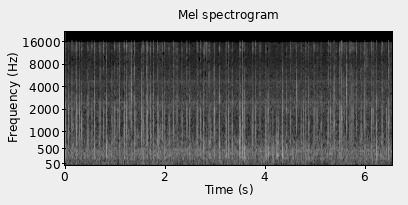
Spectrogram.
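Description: Long painted nails tap quickly and continuously on a corrugated cardboard box flap with packing paper behind it, while a cat sits in the box. The taps are dry, short clicks with a papery mid-to-bright texture and almost no low end. Each fades almost instantly in a steady, irregular patter.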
